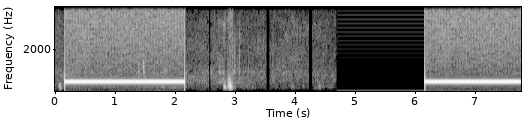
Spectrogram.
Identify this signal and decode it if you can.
Ringback tone (North America), 440 + 480 Hz.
